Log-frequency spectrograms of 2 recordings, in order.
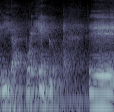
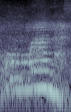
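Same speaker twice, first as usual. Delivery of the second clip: higher and slow, in an odd put-on voice; 7 semitones higher, much slower than usual. Shown as a demonstration. Speaker asking the audience in a put-on voice, higher and slow. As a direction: drag the question out in a funny voice.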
